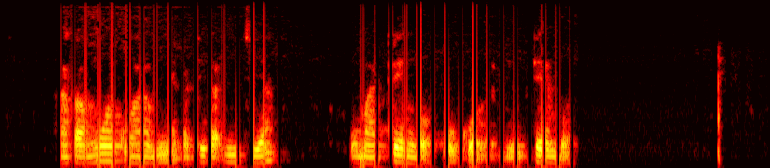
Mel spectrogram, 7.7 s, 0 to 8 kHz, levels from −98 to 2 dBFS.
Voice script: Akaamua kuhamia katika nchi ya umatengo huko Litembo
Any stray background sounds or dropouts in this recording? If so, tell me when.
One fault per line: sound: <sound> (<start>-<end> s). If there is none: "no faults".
no faults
